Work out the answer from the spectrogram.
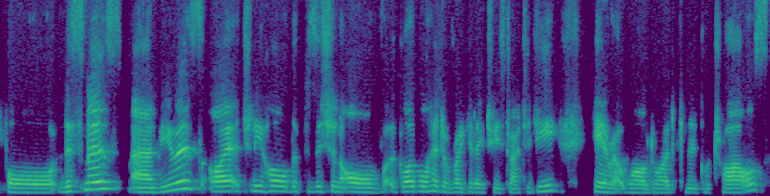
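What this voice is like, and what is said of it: English accent. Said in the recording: “don't let that English accent confuse you”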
